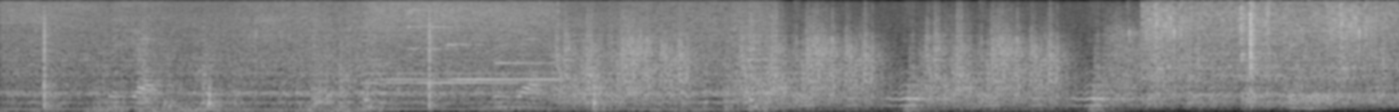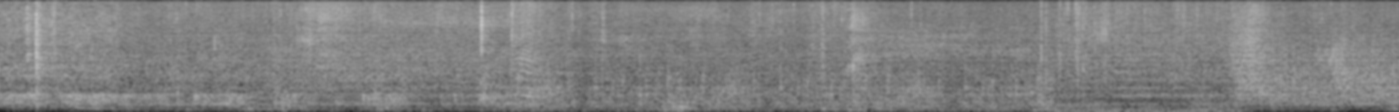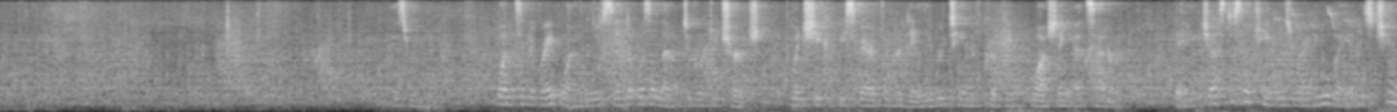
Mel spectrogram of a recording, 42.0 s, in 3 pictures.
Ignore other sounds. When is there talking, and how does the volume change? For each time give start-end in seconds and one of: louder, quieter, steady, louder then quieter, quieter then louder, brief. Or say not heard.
31.7-41.9 steady.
